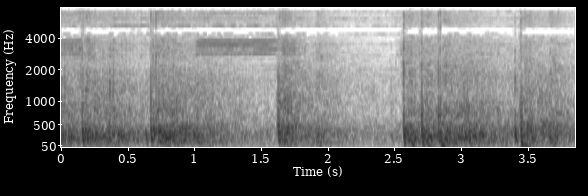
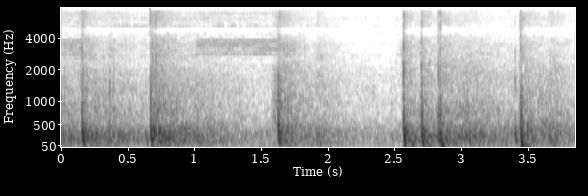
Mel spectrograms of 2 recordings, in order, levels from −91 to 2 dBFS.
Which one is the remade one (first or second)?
second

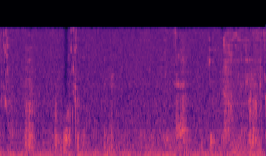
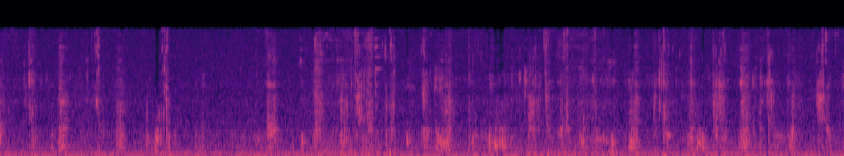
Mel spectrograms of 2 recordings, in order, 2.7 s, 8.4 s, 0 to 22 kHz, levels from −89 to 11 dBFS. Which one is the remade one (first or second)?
second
